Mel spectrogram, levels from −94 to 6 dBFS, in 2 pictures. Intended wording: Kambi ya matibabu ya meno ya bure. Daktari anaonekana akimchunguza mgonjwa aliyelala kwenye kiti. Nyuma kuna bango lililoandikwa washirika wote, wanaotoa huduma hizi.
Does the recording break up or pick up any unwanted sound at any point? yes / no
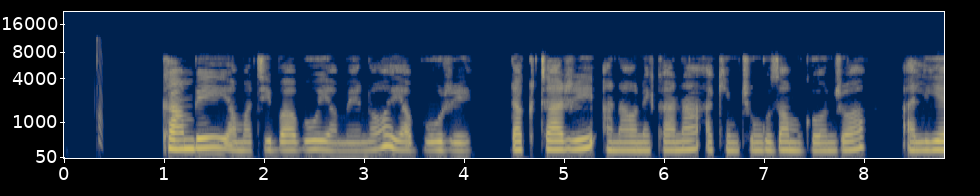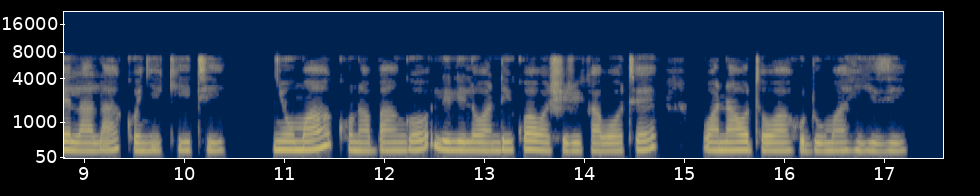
yes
